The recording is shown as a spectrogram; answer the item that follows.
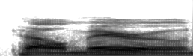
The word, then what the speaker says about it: Palmeiro: That Palermo, I hope he's a Cub for a long time." And Steve Stone would say, "Well, Harry, I think you pronounce his name Palmeiro, not Palermo."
